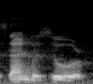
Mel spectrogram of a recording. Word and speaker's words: Zangezur: Zanzagar. Well, I I pronounce it Zangazour.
